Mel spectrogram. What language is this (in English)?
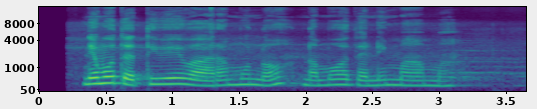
Kikuyu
